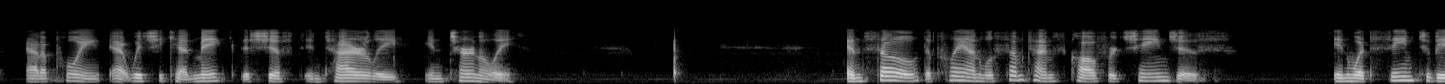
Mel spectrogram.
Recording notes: ACIM Daily Conference Call.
